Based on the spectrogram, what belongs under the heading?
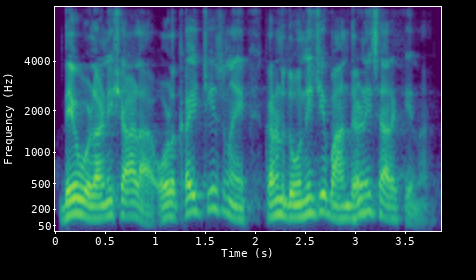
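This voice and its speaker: A man narrating a first-person story in a conversational, lively storytelling manner. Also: medium pitch, moderate pace.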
